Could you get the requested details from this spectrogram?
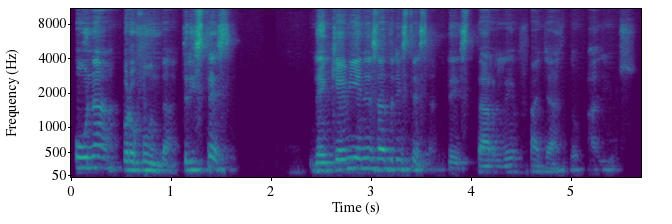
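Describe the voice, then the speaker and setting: A man preaching a sermon to his congregation as pastor, often stopping to check in with a quick "¿ok?". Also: fairly high pitch, sing-song, warm tone, poor audio.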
